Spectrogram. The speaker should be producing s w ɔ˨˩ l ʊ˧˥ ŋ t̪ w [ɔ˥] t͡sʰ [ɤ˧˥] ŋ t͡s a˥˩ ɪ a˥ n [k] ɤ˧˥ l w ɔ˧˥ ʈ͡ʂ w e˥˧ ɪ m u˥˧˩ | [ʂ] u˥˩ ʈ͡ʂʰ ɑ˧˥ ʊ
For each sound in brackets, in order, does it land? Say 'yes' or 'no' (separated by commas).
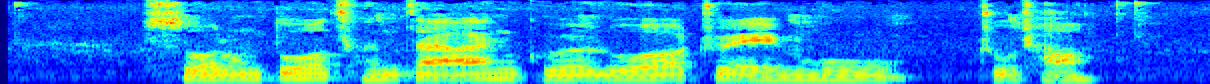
yes, yes, yes, no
